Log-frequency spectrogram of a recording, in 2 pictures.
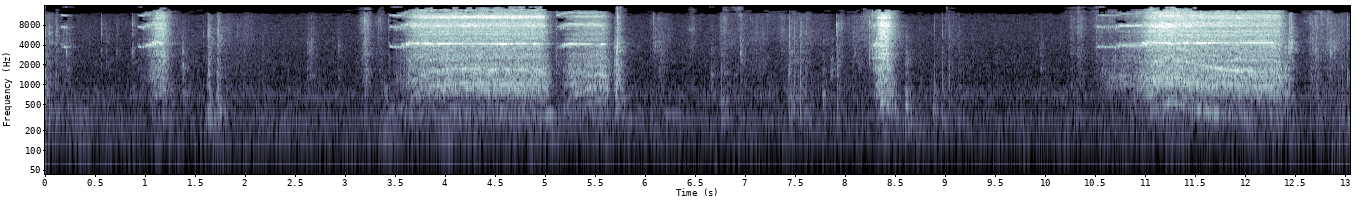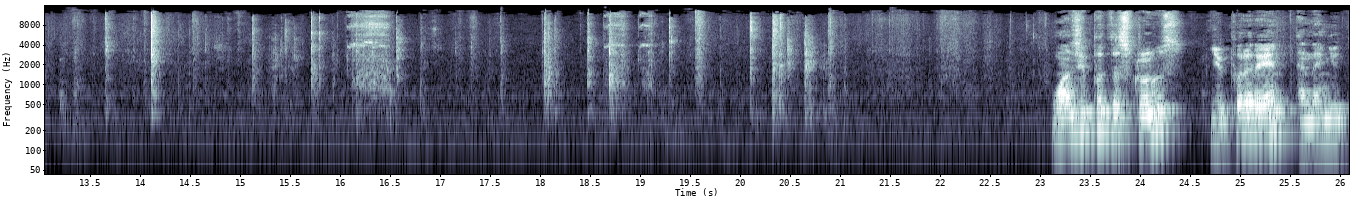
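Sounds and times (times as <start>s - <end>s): cordless drill whirring: 0.9s - 1.4s, 3.4s - 5.8s, 10.5s - 12.6s, 16.0s - 16.6s, 18.6s - 19.2s.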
